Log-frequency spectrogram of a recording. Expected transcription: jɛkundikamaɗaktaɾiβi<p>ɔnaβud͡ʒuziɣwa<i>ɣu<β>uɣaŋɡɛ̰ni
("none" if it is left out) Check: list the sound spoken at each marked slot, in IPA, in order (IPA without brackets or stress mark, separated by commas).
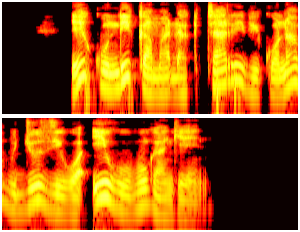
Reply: k, i, β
